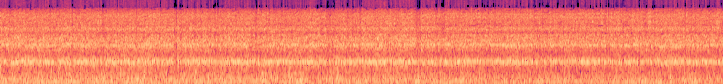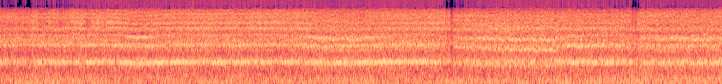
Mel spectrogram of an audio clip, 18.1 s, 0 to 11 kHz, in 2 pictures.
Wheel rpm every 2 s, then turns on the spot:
230, 230, 240, 230, 230, 230, 230, 220, 220.
none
